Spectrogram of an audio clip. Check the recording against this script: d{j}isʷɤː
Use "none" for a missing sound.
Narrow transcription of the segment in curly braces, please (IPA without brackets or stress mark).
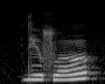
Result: j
